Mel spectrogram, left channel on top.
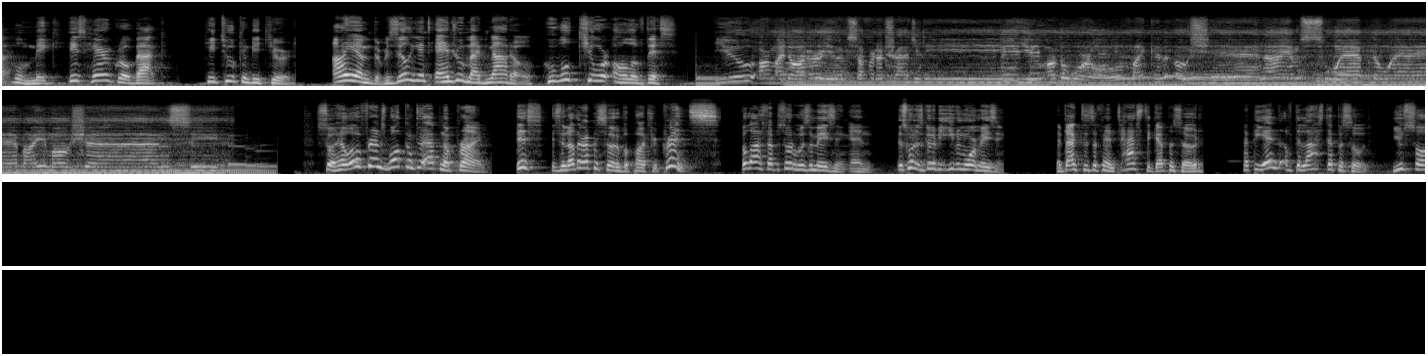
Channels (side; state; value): right; silent; digital silence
